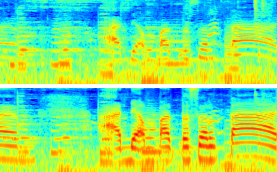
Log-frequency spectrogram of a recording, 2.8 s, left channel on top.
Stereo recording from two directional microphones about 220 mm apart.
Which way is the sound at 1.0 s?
45° right (ahead or behind).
